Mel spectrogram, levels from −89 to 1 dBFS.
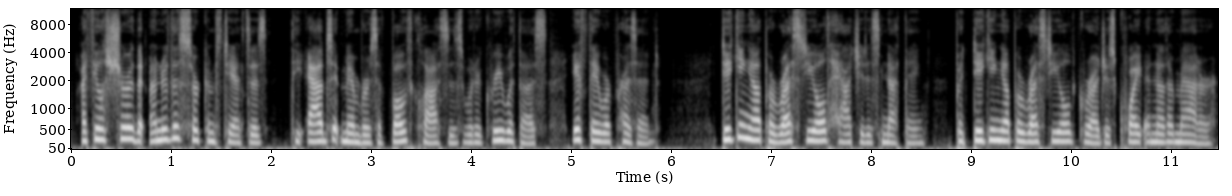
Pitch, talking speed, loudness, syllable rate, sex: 205 Hz, 210 wpm, -18 LUFS, 6.2 syllables/s, female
